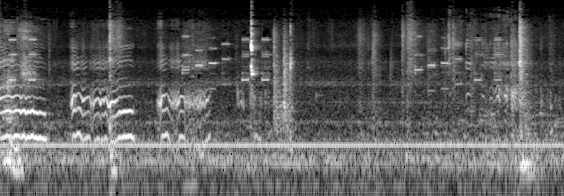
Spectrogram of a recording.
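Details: Brief wavering cries and whimpers from a newborn just after birth, over a steady hum and faint background beeps; an ordinary newborn cry.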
